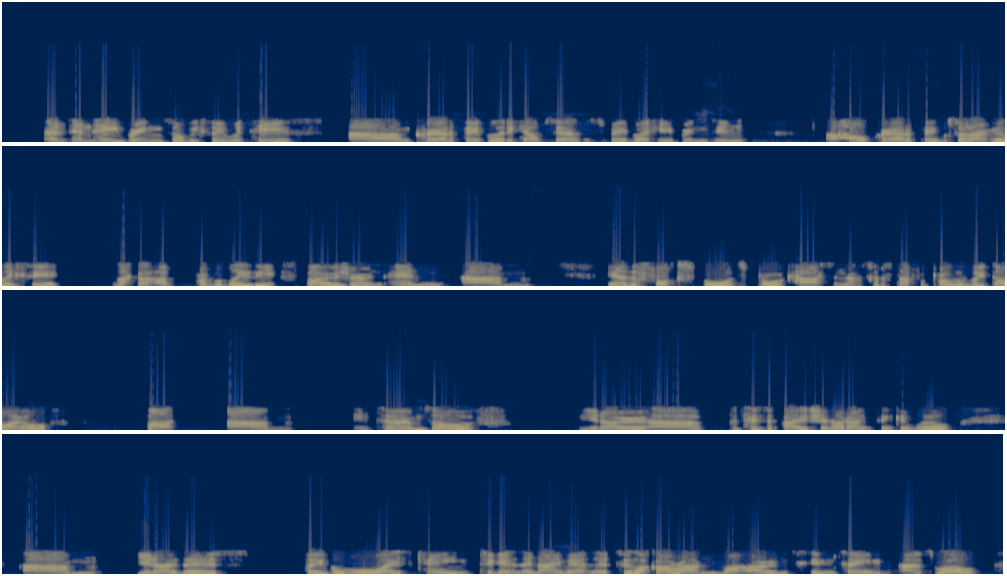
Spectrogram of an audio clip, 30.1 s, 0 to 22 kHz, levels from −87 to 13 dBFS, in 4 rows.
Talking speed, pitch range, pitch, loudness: 185 wpm, 115-130 Hz, 125 Hz, -25 LUFS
